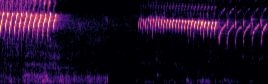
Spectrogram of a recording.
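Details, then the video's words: Canary singing: a fast trill of bright high notes, a pause, then a long even roll followed by repeated sweeping whistles. "The most Beautiful Sound Of Canary - Canary Singing"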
